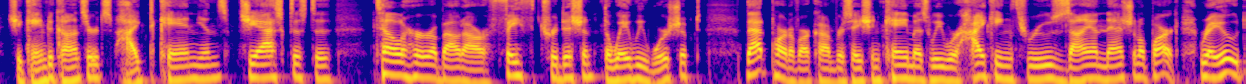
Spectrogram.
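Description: A male radio host narrates a personal story in a very animated, varied pitch. His phrasing is measured and expressive, with pauses for drama. The recording is dry and free of room sound. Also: dry recording.

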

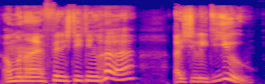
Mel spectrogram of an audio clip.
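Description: A woman's voice: mid-range voice, big pitch swings, vocal fry, no room sound, clean studio sound. Woman playing a boastful man-eating goat. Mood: menacing. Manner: slow, grand threats, shrieking shouts when bitten. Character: menacing greedy male goat from the hills.

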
